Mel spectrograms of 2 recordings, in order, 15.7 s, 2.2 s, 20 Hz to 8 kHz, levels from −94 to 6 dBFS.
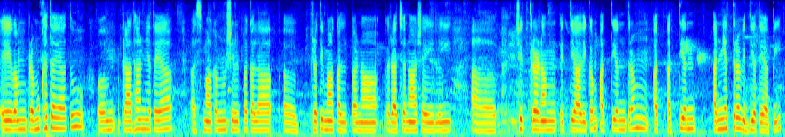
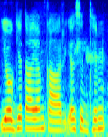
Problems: none marked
